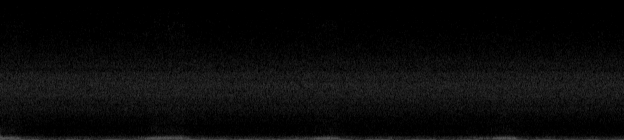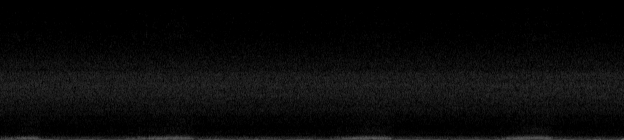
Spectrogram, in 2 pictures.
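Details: Snoring of Appleboo the chihuahua, gentle low nasal snorts recurring about every two seconds in a regular rhythm, under a constant hiss and low electrical hum.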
